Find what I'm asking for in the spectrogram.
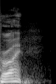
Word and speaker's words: LaCroix: LaCroix. – Is it LaCroix? – Yeah.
